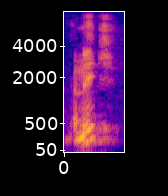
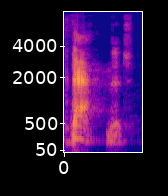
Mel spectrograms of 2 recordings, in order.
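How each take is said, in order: First: "the midge" said da-MIDGE, weight on the end; stress on second syllable. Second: "that midge" said DAM-age, open short A first; stress on first syllable. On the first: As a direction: punch "midge" and keep "the" weak. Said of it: "if it were here". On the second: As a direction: lean on "that" and let "midge" fall away. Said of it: "but it's that midge". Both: Shown as a demonstration.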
